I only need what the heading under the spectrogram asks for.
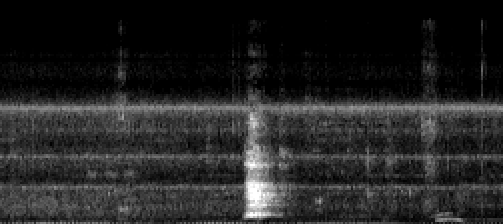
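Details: Puppies being fed snacks; a single sharp, bright bark bursts out midway, followed by a faint short rising whimper, over a steady low electrical hum.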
